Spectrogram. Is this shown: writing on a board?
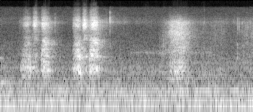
yes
